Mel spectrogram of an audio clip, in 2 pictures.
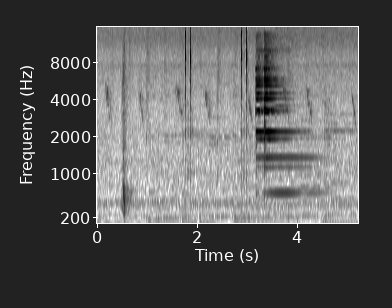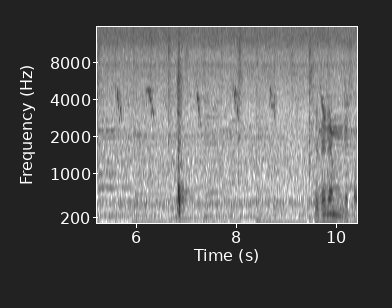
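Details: A natural honey bee (Western honey bee, Apis mellifera) swarm leaving its hive fills the air with a steady, dense buzzing hum.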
